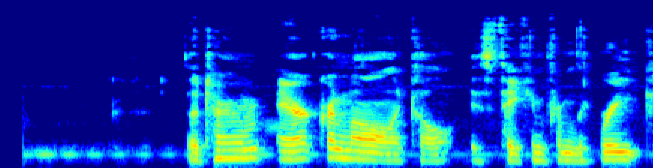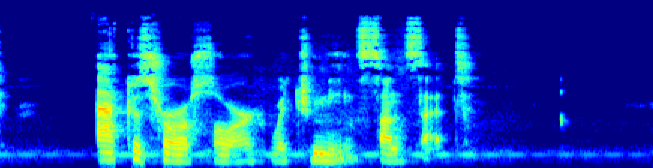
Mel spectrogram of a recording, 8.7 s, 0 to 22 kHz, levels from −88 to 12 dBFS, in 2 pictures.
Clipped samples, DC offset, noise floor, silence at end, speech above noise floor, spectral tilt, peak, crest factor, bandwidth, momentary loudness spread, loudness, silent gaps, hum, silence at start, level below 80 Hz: under 0.1%; under 0.1%; -68 dBFS; 1.2 s; 43 dB; -3 dB/octave; -2 dBFS; 24 dB; 15.5 kHz; 12 LU; -23 LUFS; none; none; 0.25 s; -72 dBFS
